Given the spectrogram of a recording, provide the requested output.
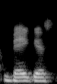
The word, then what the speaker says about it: vagus: It is not vagus, like what happens in Vegas stays in Vegas. It's spelled V-A-G-U-S.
